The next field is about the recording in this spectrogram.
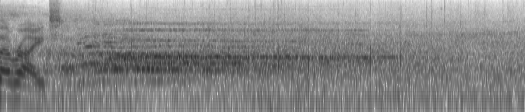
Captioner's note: audience cheering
